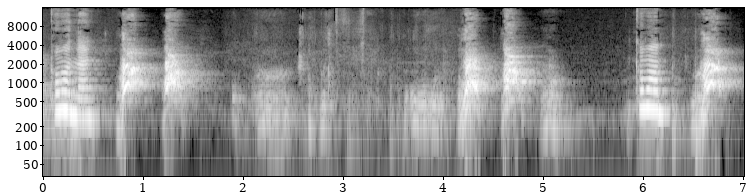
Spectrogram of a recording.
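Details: Pet dog Elvis, indoors at the top of a staircase he can climb but won't descend, barks in short pairs of sharp, loud yaps between a person's encouraging calls, with a high whining voice in between.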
